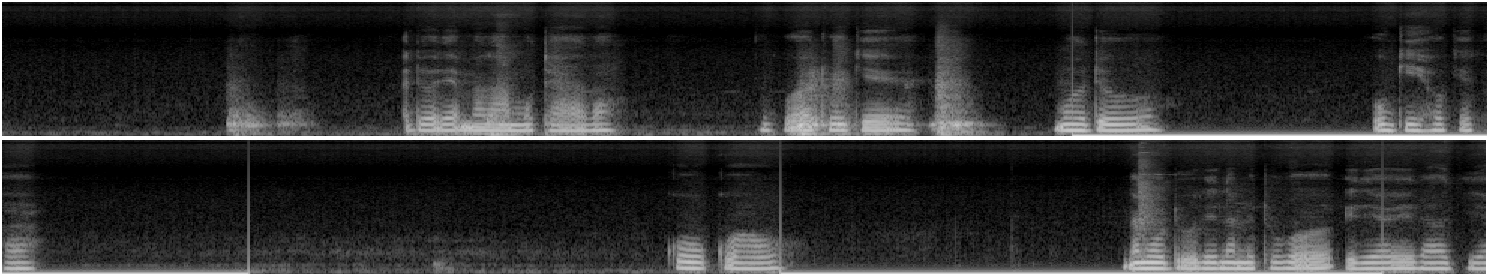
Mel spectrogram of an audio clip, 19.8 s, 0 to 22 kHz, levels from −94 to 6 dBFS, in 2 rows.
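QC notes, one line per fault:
7.13–11.54 s and 15.09–19.10 s, DC step: the waveform's zero line jumps by about −17 dBFS, then about −16 dBFS, holds, and returns at each range's end, giving low thumps as the speech continues unchanged. The waveform shows an offset baseline, and the spectrogram shows brief broadband low-frequency smears at each edge.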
